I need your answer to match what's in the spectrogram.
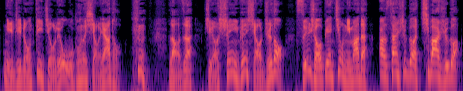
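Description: A man's voice: a little high, sing-song, brisk, a bit bright, no echo, clean studio sound, pitched above the performer's own voice. A man voicing a cheeky, boastful teenage boy who teases crudely, in an audiobook. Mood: brash teasing.

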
